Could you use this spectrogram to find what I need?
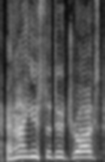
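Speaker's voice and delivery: high, loud imitation of a bold convert; brash testimony. New convert sharing her testimony in church, brash and high. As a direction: blurt it out high and punchy.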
